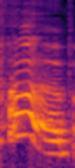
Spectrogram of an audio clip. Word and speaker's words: herb: that as a notion people pronouncing the H in herb is not it for you it's herb why put a h there if you don't want us to say it that's why we call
